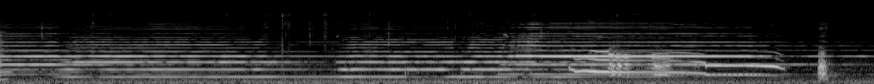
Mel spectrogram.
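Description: A Weimaraner howls along with sustained instrumental music, its voice wavering and sliding downward.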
